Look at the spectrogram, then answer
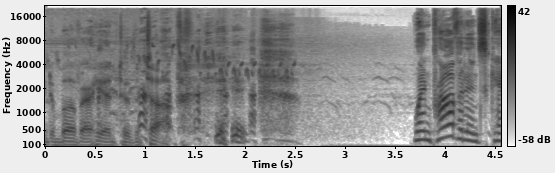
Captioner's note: laughter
